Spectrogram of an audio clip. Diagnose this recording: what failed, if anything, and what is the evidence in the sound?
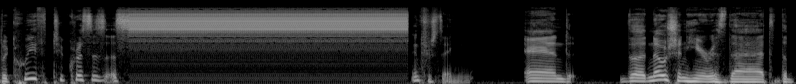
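System hang loop at the driver buffer: the system froze, hardware looping one 20 ms slice, so 1.31 to 4.08 s is a steady 50 Hz buzz.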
